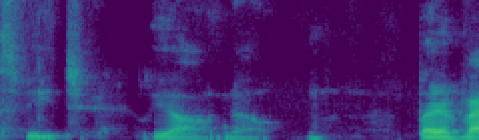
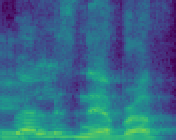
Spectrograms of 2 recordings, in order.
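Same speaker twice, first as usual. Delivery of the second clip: higher-pitched mock British accent; 7 semitones higher, faster than usual. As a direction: do a playful Londoner's British accent. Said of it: "he got a good British accent".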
